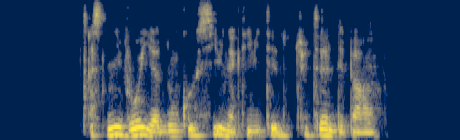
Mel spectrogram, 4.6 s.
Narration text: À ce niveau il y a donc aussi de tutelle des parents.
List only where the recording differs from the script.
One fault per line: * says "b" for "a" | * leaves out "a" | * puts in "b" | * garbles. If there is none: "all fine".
* puts in "une activité"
